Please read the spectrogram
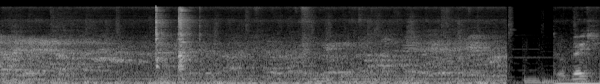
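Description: Background voices and music over a ladle working a large aluminium pot of simmering spaghetti sauce, with two sharp metal knocks about a second and a half in. The sound drops out briefly near the end.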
